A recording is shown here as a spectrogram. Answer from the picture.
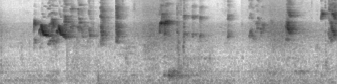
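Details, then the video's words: Asian pied starling, fed breakfast to make it sing: a few bright squeaky notes, then scratchy, buzzy chatter in short bursts mixed with faint clicks and low background noise. "SARAPAN PAGI BURUNG JALAK SUREN SUPAYA GACOR"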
